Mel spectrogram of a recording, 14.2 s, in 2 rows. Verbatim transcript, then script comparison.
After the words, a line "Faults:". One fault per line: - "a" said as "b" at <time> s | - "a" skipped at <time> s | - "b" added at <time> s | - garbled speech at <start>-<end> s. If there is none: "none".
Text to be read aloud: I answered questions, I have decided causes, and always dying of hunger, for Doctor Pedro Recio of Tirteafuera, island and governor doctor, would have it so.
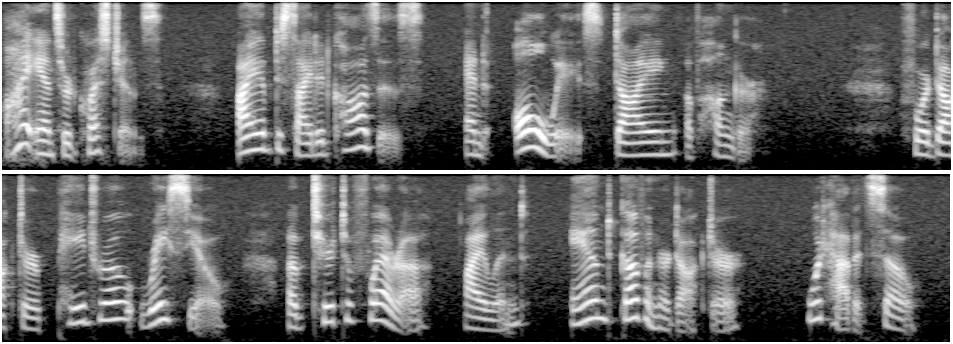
I answered questions, I have decided causes, and always dying of hunger, for Doctor Pedro Recio of Tirteafuera, island and governor doctor, would have it so.
Faults:
none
